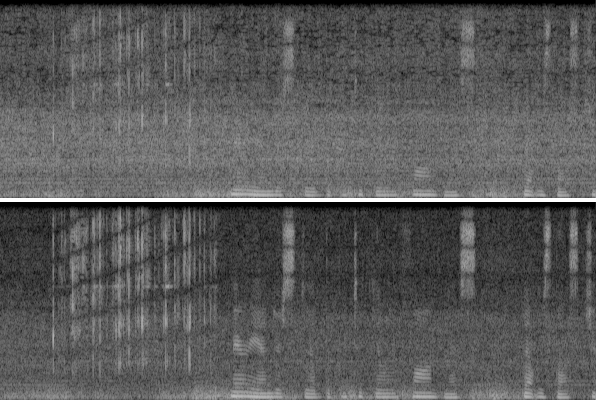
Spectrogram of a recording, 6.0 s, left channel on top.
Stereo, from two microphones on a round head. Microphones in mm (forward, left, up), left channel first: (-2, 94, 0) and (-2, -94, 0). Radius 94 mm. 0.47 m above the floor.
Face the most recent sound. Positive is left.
turn(degrees=-15)  # may be behind; listen again after turning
